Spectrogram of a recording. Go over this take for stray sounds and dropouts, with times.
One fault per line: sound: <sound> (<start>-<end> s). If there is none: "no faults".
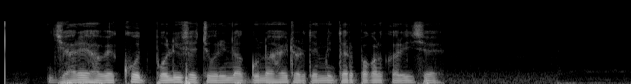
no faults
